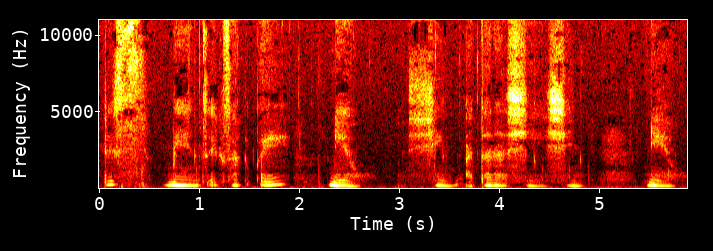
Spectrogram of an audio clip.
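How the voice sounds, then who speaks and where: A woman with a Japanese accent gives a soft-spoken language lesson in a breathy whisper, using short, simple, gentle phrases. Her voice is lowish and slow, and the audio quality is poor.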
